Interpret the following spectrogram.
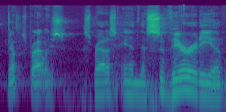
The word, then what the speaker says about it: Spratlys: and the building of the islands and the Sprats, I believe I pronounced that right. Yep, Spratlys.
